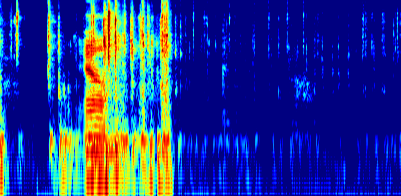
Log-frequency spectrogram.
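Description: Faint typing on a computer keyboard: a quick, irregular run of key clicks through the second half.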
